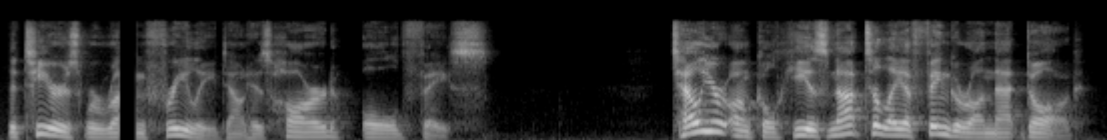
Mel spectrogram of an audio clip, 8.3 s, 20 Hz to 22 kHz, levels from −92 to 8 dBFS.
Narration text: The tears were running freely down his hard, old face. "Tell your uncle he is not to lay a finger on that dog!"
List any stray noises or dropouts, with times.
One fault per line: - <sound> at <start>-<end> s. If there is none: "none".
- dropout at 0.9-1.0 s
